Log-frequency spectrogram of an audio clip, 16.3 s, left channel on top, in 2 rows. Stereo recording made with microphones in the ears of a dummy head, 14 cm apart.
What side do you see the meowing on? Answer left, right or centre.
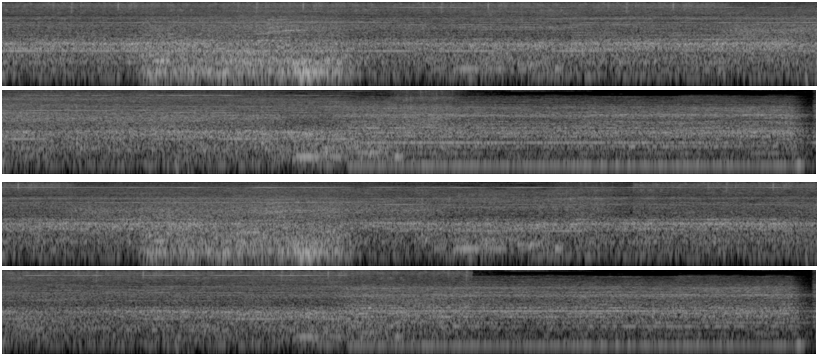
centre.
